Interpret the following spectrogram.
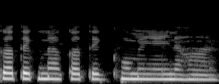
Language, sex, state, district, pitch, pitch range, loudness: Chhattisgarhi, female, Chhattisgarh, Jashpur, 245 Hz, 235-255 Hz, -17 LUFS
